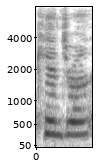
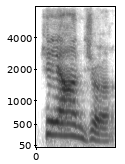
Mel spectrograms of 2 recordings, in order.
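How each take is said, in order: First: The name starts with a short 'Ken' sound. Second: The name starts with a longer 'Kee-an' sound. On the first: The speaker calls it wrong. "is that said right" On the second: The speaker calls it right. "I'm saying it wrong"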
